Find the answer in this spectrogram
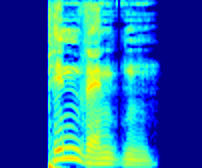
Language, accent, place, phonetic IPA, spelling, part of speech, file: German, Germany, Berlin, [ˈpɪnˌvɛndn̩], Pinnwänden, noun, De-Pinnwänden.ogg
- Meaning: dative plural of Pinnwand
